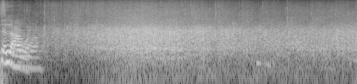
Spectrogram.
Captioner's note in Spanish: Aplausos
